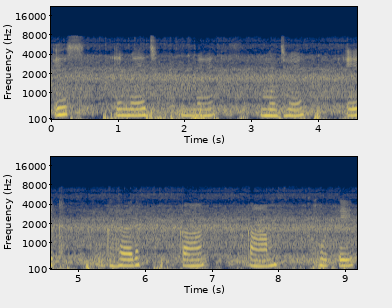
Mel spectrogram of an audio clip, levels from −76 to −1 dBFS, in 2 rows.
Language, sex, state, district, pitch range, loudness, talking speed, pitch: Hindi, female, Madhya Pradesh, Dhar, 210-230 Hz, -16 LUFS, 60 wpm, 215 Hz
